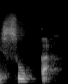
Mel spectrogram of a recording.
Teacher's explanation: you really have to emphasize the glottal stop on the last syllable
